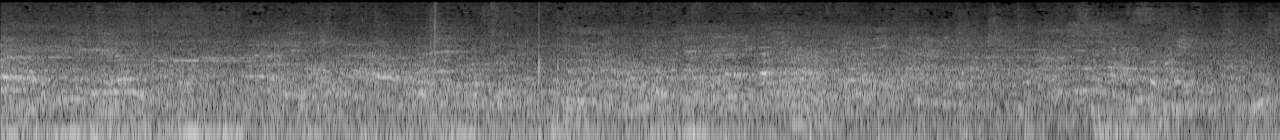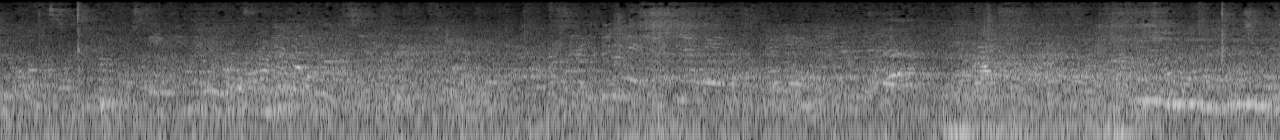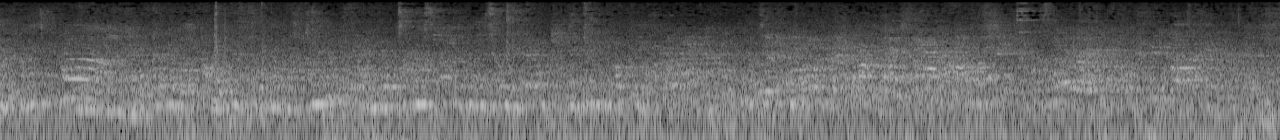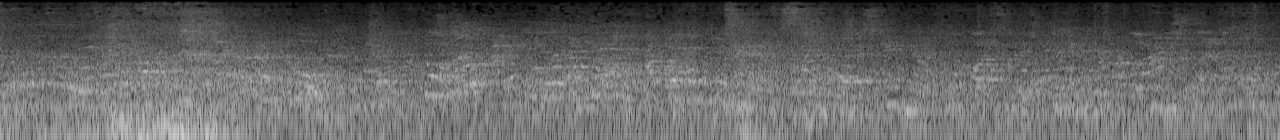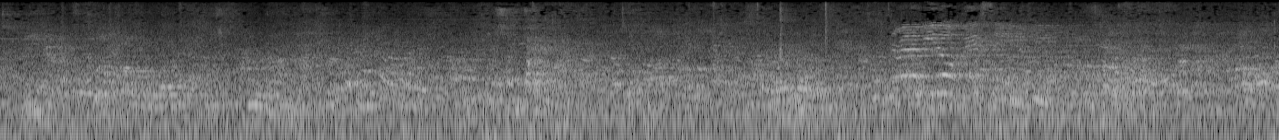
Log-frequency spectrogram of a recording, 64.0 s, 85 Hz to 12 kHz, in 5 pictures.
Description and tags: Sounds from a cinema, lots of people talking (in spanish) and movie trailers being played.
Recorded with a Tascam DR-40 in A-B mode
ambience, cinema, crowd, field-recording, people, voices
